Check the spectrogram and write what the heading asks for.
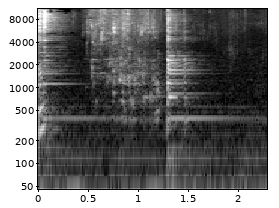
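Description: Warm water poured from a glass measuring cup into a stand mixer's stainless steel bowl, splashing, with the metal bowl ringing. A short clink comes about a second and a quarter in, and the ring carries on after it.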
